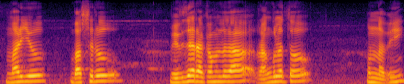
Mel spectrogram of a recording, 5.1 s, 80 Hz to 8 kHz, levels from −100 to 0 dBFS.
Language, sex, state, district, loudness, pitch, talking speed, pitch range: Telugu, male, Telangana, Hyderabad, -17 LUFS, 180 Hz, 70 wpm, 160-190 Hz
